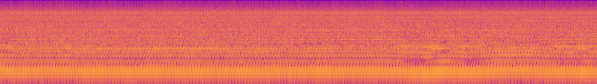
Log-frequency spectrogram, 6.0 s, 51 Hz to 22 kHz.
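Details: About 35-year-old Stihl 084 AV chainsaw, restored and cutting a slab from Australian red gum; strong, steady high snarl holds pitch through the cut without bogging, pulling cleanly and healthy.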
